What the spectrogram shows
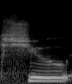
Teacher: the difference is that Shu just sort of starts up more slowly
